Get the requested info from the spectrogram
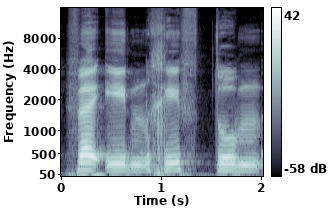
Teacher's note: नून साकिन के बाद खा है, और खा हरूफ़ हलकी के अंदर शामिल है, यहाँ भी इज़हार कीजिएगा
